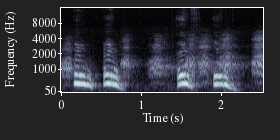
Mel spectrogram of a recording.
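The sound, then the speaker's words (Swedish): A person imitates a raven's classic croaking call, giving a series of loud, hoarse, falling croaks in two quick pairs, with brief breathy sounds between them. “Och så låter de med det här klassiska korplätet.”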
